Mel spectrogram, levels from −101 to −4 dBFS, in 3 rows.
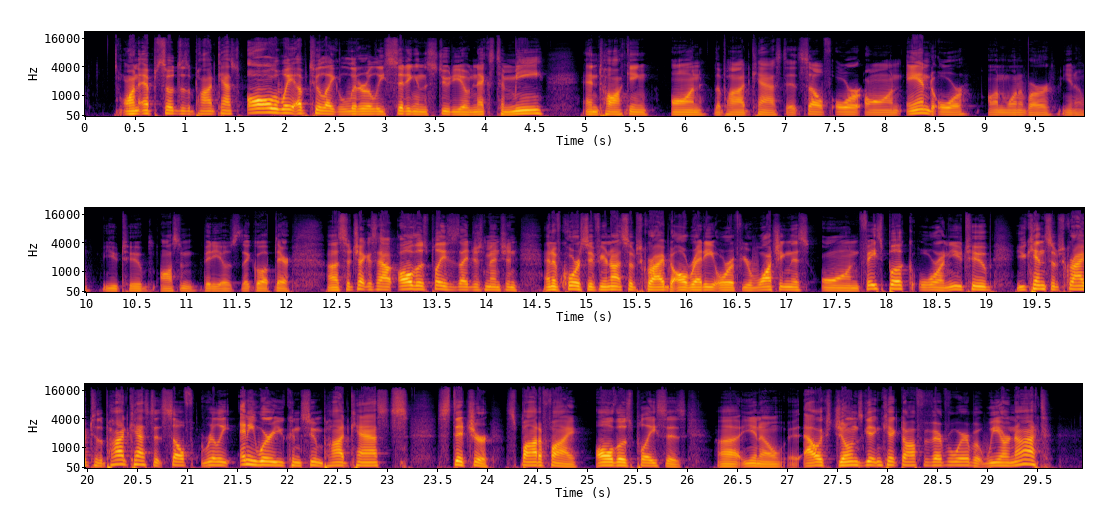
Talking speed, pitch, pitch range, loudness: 205 wpm, 125 Hz, 105-150 Hz, -25 LUFS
